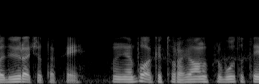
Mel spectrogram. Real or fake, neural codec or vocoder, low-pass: real; none; 3.6 kHz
